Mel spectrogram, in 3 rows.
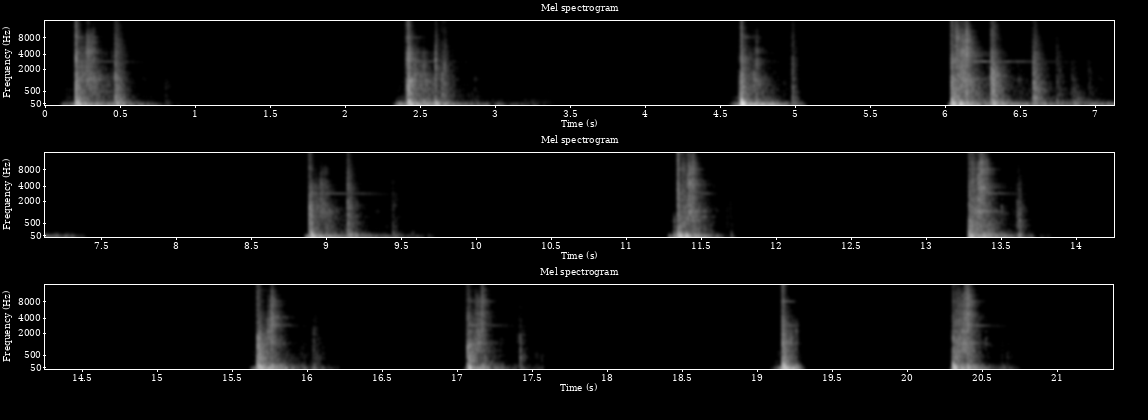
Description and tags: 07 Football - Goalpost
Kicking the football into the goalpost.
CZ, Czech, Goalpost, Pansk, Kick, Sport, Panska, Football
